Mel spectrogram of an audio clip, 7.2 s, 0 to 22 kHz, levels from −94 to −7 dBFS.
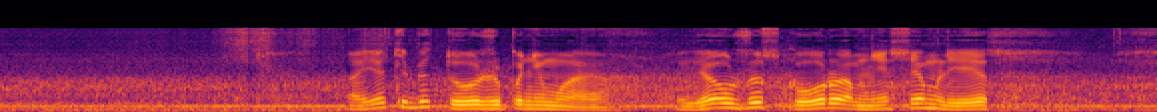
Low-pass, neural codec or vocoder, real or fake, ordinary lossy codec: none; codec, 16 kHz, 16 kbps, FunCodec, trained on Chinese and English, 50 frames a second; fake; none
